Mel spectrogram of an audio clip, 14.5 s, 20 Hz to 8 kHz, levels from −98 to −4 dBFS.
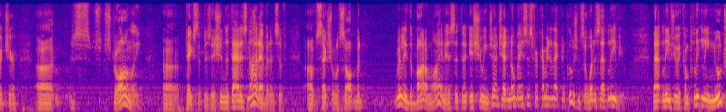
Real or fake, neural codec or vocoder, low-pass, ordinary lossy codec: real; none; 7.2 kHz; AAC, 48 kbps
